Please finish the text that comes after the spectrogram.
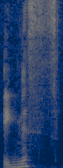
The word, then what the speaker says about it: Ignis: today agnes has dropped i'm calling this lady agnes because it sounds like agnes i know it's spelt with eye you probably say ignis but i knew a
